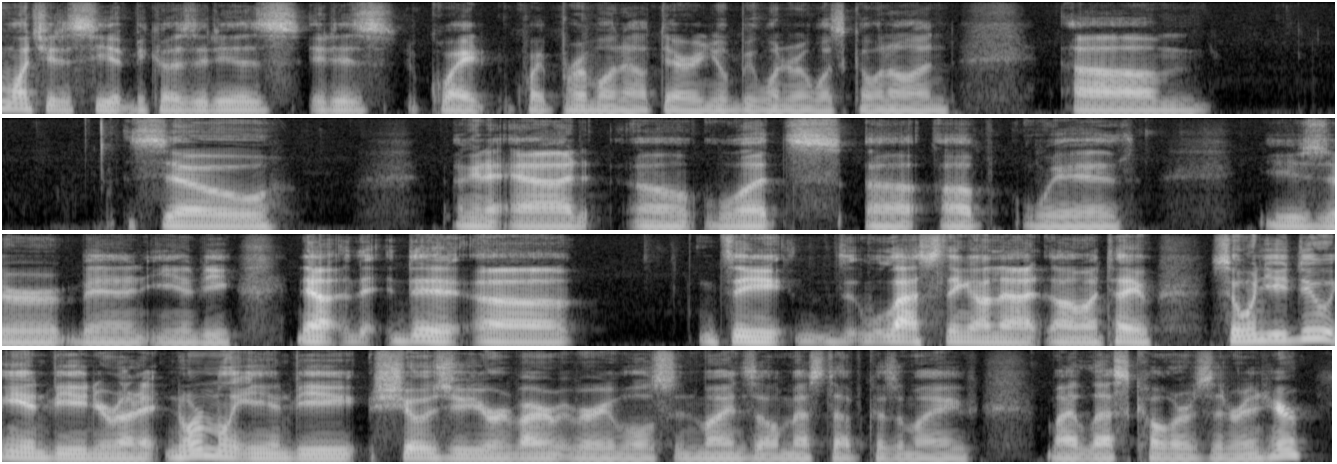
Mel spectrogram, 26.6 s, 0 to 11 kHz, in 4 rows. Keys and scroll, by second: 0.0-0.9 typing, 1.7 ctrl+a, 1.9 ctrl+a, 2.4 ctrl+a, 2.8-14.6 typing, 16.5-17.7 typing, 17.9 ctrl+a, 19.2-21.9 typing, 25.0-26.3 typing.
